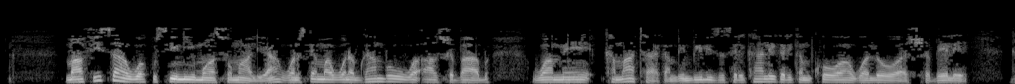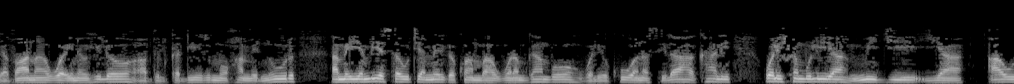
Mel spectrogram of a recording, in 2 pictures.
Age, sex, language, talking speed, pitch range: 30-49, male, Swahili, 115 wpm, 95-115 Hz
